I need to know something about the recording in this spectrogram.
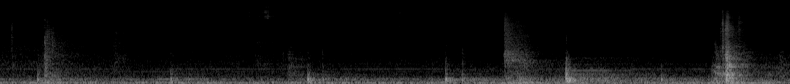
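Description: A door of a dark room opens at night with a few soft clicks and scrapes, a couple of brief brushing rustles standing out over low, steady background hum.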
